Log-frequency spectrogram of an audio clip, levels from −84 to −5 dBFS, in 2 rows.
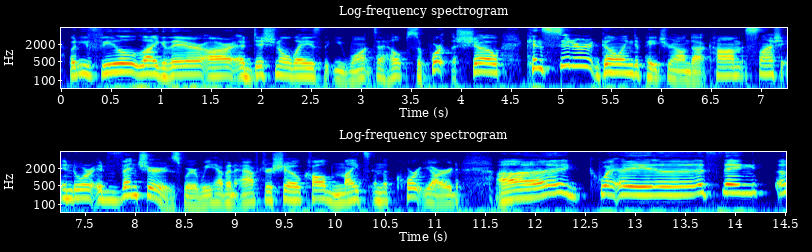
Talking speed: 155 wpm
